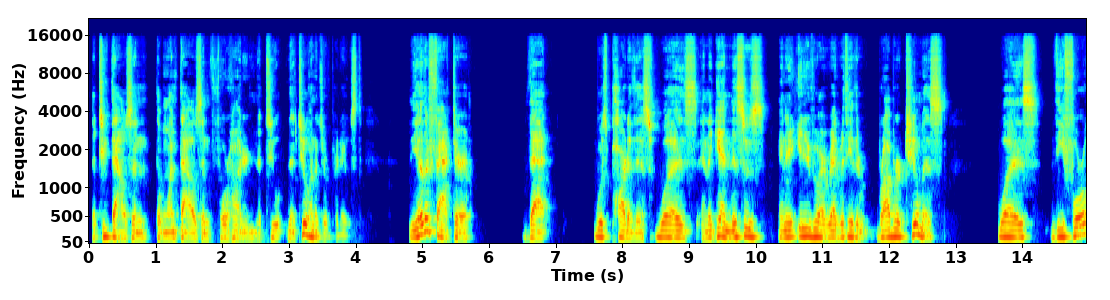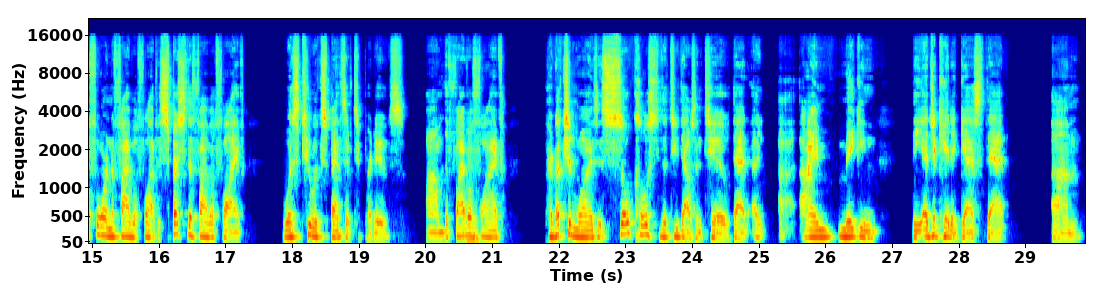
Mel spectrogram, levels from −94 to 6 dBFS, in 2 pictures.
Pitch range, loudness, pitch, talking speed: 115-135 Hz, -19 LUFS, 125 Hz, 135 wpm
